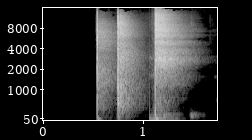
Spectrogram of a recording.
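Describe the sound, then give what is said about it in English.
Three loud, sharp hand claps in quick succession, a group clapping in sync on the count of 15 using time.is, each ringing briefly before fading; the final clap sounds slightly smeared. No voices. “All right, let's clap on 15.”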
